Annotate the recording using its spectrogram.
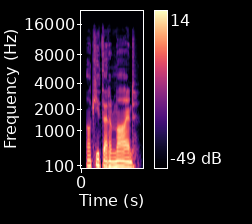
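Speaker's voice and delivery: ordinary delivery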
